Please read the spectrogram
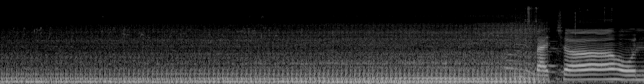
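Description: Small motorcycle engine running steadily as the bike rides closer, its sound slowly growing louder. Near the end a voice begins speaking.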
